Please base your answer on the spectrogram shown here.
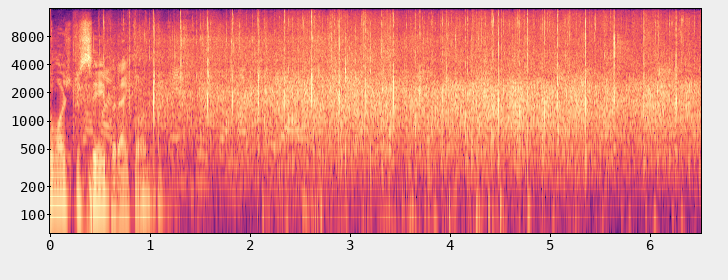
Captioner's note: audience applauding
